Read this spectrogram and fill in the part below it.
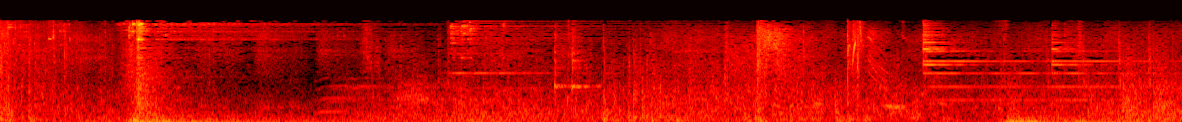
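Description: Explosions boom close by, with debris raining down.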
